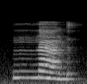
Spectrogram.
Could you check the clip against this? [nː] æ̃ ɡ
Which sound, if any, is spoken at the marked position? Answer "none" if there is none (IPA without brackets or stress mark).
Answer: nː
